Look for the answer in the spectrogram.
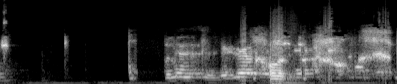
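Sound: incoming phone call ringing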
